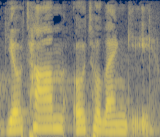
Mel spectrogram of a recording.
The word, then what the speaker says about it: Yotam Ottolenghi: Mimi, we are going to start with you and you wanted to talk about and I'm going to say his name wrong, Yotam Ottolenghi.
